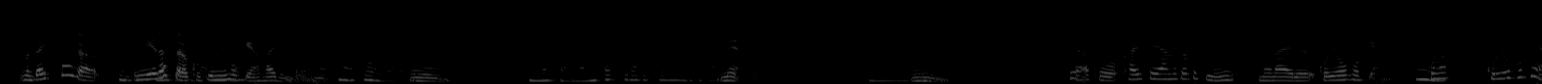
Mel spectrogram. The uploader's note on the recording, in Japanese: 音声が小さく BGM が大きくなってしまいました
